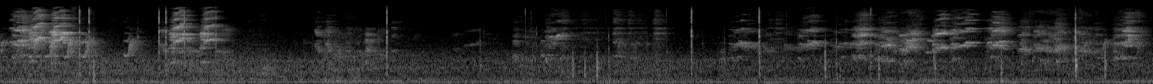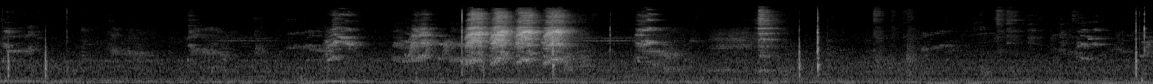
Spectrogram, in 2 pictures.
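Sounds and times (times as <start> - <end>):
harsh squawking bird calls: 0.0 - 2.5, 3.1 - 19.4
sharp clicks: 0.6 - 1.8, 4.8 - 12.3, 19.1 - 19.9.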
